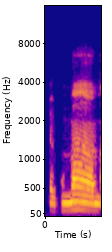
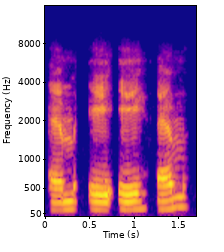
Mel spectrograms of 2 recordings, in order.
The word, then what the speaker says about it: ma'am: Ma'am, what you're thinking of ma'am as in MAAM, MAAM. Yeah. But I'm thinking we pronounce it ma'am as in MAM. And it comes from like the Irish like sort of way of pronouncing it, because there's like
